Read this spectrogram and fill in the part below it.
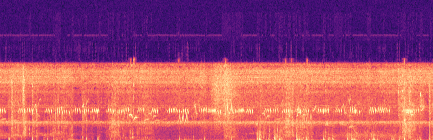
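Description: Horse galloping in Red Dead Redemption, a steady patter of hoofbeats under a constant high insect-like outdoor drone, with a few sharper thumps and hits in the later seconds.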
